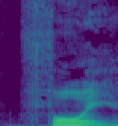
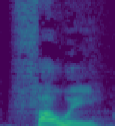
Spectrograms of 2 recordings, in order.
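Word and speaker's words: Fowey: Now, when visitors say the name, they often say Fowy. They do. And is that correct? I would say it's traditionally incorrect, but technically correct.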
